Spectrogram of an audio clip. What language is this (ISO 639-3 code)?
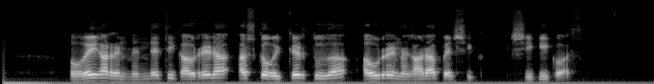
eus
